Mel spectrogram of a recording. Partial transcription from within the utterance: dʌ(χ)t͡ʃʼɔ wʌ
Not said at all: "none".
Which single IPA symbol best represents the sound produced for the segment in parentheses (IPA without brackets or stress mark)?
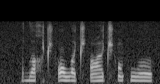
χ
